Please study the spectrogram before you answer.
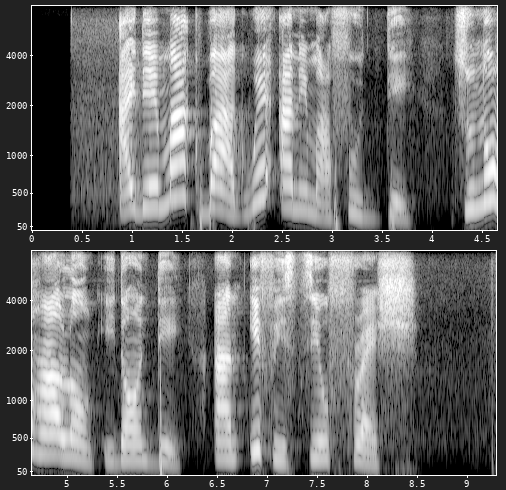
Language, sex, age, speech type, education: Nigerian Pidgin, female, 15-29, spontaneous, tertiary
